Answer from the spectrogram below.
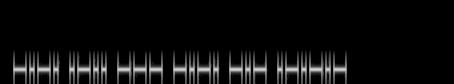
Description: Morse code, heard as a keyed tone, about 30 wpm, 700 Hz. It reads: CLOCK.
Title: Easy Phrases 30wpm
